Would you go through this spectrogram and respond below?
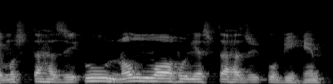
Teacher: تو دوسرا اللہ کا لام موٹا پڑھنا ہے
